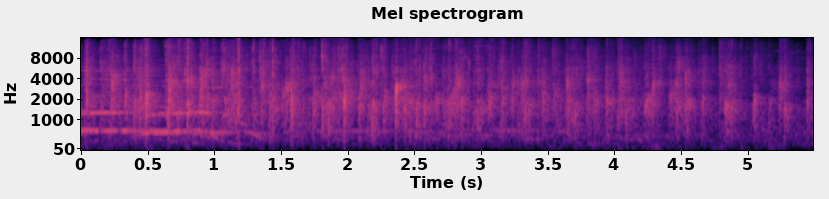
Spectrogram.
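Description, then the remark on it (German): Sustained audience applause at a handball match after a 32–23 win over TSV Hannover Burgdorf, a dense patter of many hands clapping at steady volume that thins slightly toward the end, with faint whistles and cheers in the first seconds. “Mal einen großen Applaus bitte.”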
